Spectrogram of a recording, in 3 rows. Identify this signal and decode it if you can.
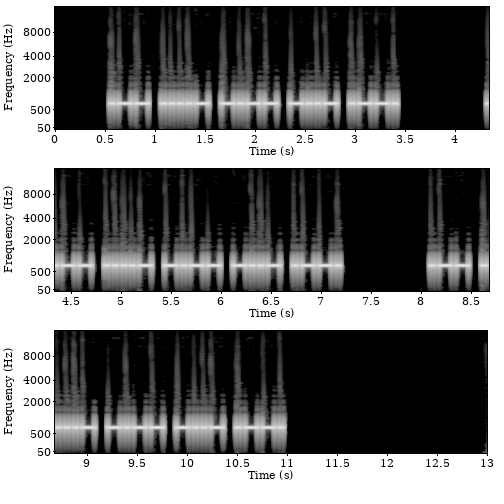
Morse code, heard as a keyed tone, about 28 wpm, 700 Hz. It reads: W4YXP W4YXP W4YXP
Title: USA Call Signs - 5 Characters - Repeated 3x - 28wpm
